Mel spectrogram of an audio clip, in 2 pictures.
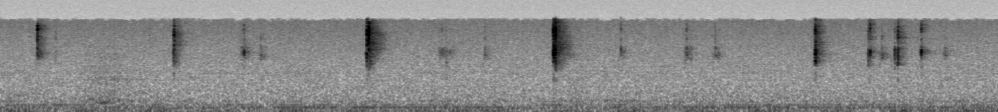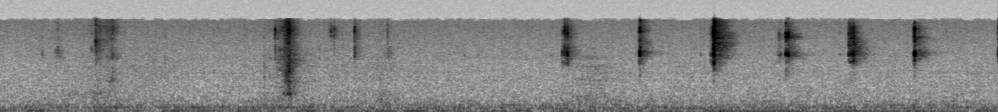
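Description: A palm-sized orange-and-white striped solid soap bar, held in hand, is scored with a small metal blade tip held by a hand with long pink nails. Around seventeen short, crisp scraping and scratching cuts are heard, each a bright, dry click-like crunch with almost no ring, scattered irregularly over a quiet, faint low hum.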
